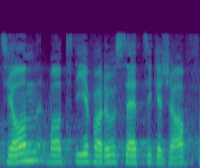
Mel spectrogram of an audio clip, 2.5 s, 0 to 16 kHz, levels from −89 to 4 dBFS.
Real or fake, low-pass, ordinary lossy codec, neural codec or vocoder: real; 7.2 kHz; none; none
